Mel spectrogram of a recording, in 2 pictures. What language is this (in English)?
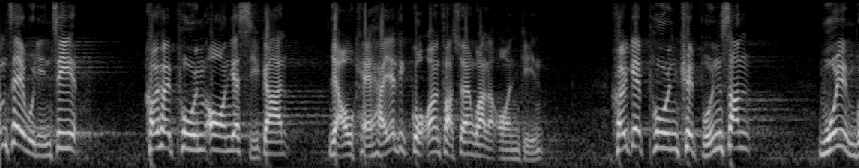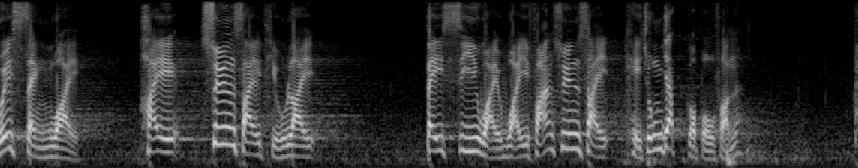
Cantonese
